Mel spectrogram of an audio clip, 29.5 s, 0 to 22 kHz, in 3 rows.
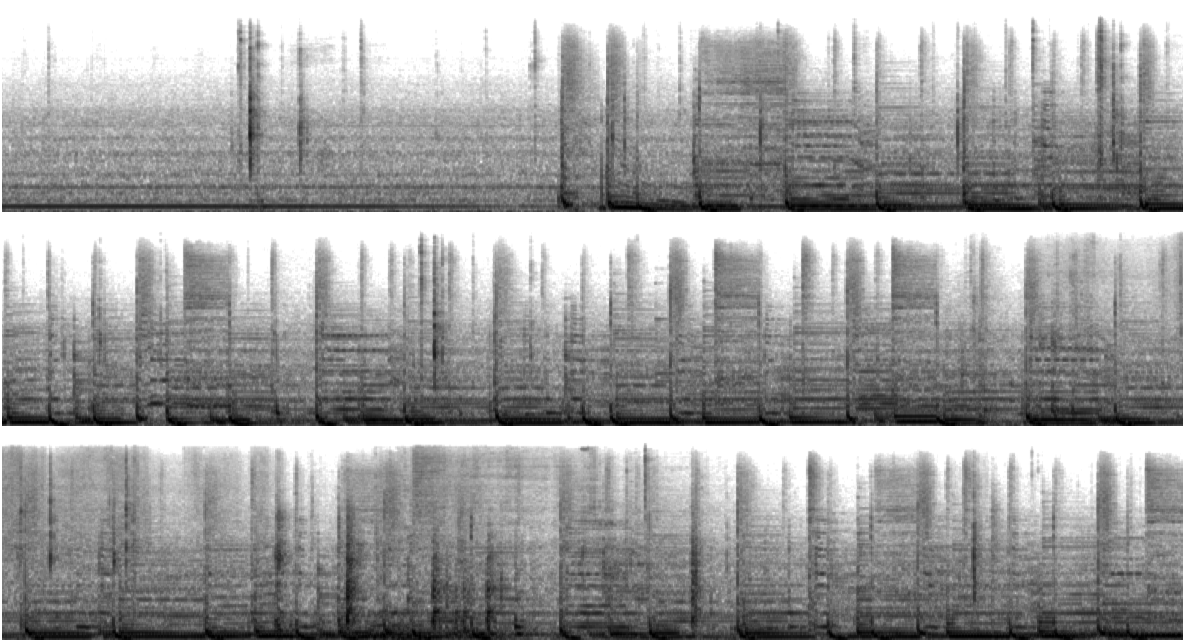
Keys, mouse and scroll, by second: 6.3-9.7 alt+drag, 11.0-13.8 drag, 13.8-20.4 alt+drag, 23.7-27.3 drag.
